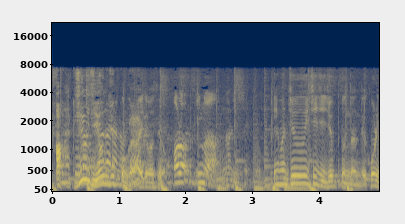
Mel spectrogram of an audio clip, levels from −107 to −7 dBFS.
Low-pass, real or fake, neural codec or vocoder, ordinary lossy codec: 7.2 kHz; real; none; none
